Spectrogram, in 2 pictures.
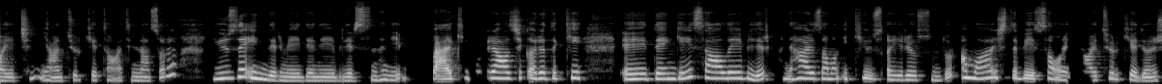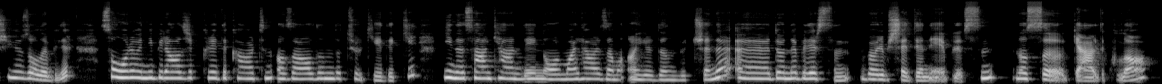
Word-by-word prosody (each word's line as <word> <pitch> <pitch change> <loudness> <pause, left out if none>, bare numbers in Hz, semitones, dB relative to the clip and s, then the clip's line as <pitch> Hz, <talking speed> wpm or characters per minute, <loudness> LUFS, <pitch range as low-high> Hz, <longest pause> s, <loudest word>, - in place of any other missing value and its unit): ay 170 -1 0
için 275 - -8
yani 165 -3 -2
Türkiye 200 +2 -8
tatilinden 180 -3 -6
sonra 260 - -4 0.4
100'e 285 +7 +2
indirmeyi 190 - +3
deneyebilirsin. 175 +1 -3
Hani, 210 +1 -4 0.2
belki 130 - +3
bu 300 - -13
birazcık 285 0 +3
aradaki, 275 +1 +1 0.4
eee, 245 0 +2
dengeyi 260 +5 +2
sağlayabilir. 280 -8 +1
Hani, 250 -2 -1
her 275 +1 +3
zaman 255 -1 -1
200 260 -1 -3
ayırıyorsundur 205 -2 -3
ama, 300 -1 +4
işte, 315 +1 -2
bir 140 -2 +2
sonraki 185 +8 -1 0.2
ay 195 - -5
Türkiye 235 -5 -3
dönüşü 175 - -1
100 295 -2 +1
olabilir. 215 - 0 0.3
Sonra, 315 -3 +6
hani, 295 -1 +4
birazcık 295 0 0
kredi 295 -1 -1
kartın 275 -1 -2
azaldığında 260 +1 0
Türkiye'deki 230 - -7 0.3
yine 290 -3 +7
sen 280 0 +2
kendi 265 -1 0
normal 240 0 +1
her 255 -1 -1
zaman 225 -2 -3
ayırdığın 210 -2 -3
bütçene, 220 +8 0 0.2
eee, 265 -2 +1
dönebilirsin. 265 -7 +1
Böyle 230 -2 +1
bir 210 - -4
şey 200 -4 0
deneyebilirsin. 295 - -1
Nasıl 260 -4 +2
geldi - - +2
kulağa? - - 0
255 Hz, 140 wpm, -20 LUFS, 205-280 Hz, 0.4 s, yine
